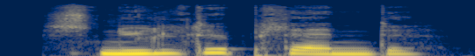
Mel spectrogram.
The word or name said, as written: snylteplante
